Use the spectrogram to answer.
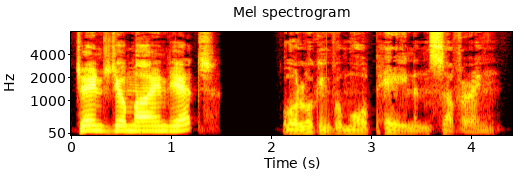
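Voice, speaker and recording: A man playing a stern, scornful old god of the underworld in a video game, speaking with pompous, archaic, disdainful diction and a very deep, gravelly voice. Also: wildly swooping pitch, unhurried, no echo, clean studio sound, exaggerated voice. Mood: sardonic contempt. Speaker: voice actor. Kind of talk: theatrical scripted video game character lines.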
